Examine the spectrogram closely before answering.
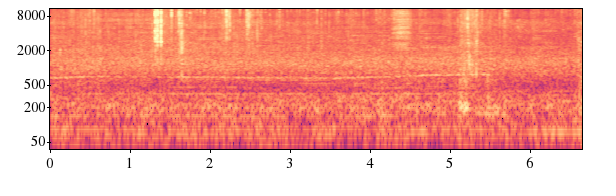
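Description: Electric mobility scooter riding along a paved trail: a steady thin motor whine over the low rumble of its wheels, with scattered clicks and a brief knock about five seconds in.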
